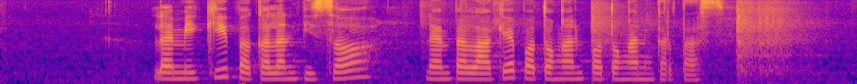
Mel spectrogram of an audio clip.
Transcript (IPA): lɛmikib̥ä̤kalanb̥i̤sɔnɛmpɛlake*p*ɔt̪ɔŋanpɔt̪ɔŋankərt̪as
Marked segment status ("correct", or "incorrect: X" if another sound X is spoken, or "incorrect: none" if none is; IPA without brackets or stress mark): correct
